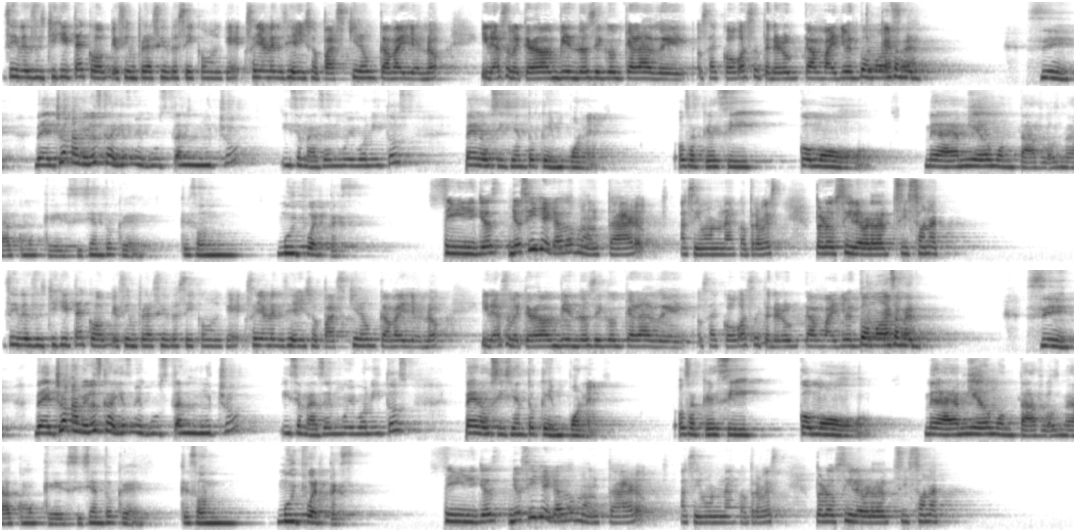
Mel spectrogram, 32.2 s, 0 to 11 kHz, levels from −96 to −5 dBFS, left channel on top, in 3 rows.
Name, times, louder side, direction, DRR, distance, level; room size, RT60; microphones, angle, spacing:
voice 1, 0.0-9.1 25.9-27.9 28.2-30.8, left 3 dB, 75° left, 1.3 m, -30 dB
voice 2, 8.6-9.2 10.3-10.8 11.0-13.1 13.5-14.8 15.4-16.7 17.5-18.3 18.7-19.4 19.9-22.9 23.2-23.8 24.2-24.9, right 2 dB, 50° right, 1.0 m, -29 dB
28.0 x 14.5 x 9.0 m
head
